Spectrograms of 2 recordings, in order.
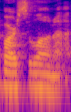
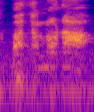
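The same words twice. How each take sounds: First: Said in the usual way. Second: "Barcelona" whispered with a Spanish th; whispered lisped Barcelona. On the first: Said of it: "You're saying it wrong". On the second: Retold or imitated. Correcting a girlfriend's pronunciation, whispered lisped Barcelona. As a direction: whisper "Barcelona" softly, lisping the c as th. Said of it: "You have to whisper it".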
